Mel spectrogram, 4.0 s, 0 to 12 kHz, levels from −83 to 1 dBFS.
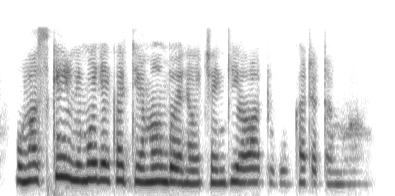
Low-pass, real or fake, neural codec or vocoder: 7.2 kHz; fake; codec, 16 kHz, 2 kbps, FreqCodec, smaller model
